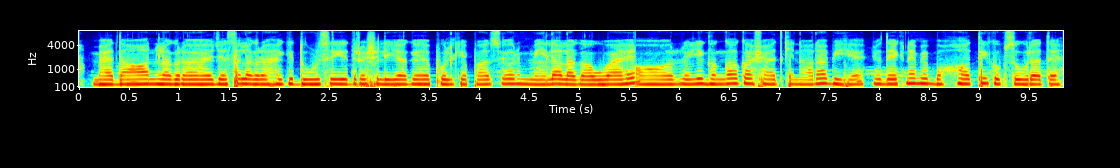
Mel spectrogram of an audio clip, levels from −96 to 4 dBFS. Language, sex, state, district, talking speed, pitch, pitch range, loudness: Hindi, female, Bihar, Muzaffarpur, 235 wpm, 200 Hz, 195-205 Hz, -13 LUFS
